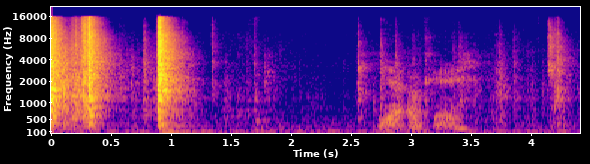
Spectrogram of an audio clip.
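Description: Nerf N-Strike Elite Crossbolt's plastic pump-action priming handle being worked. Two sharp clacks about a second apart, then quiet.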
